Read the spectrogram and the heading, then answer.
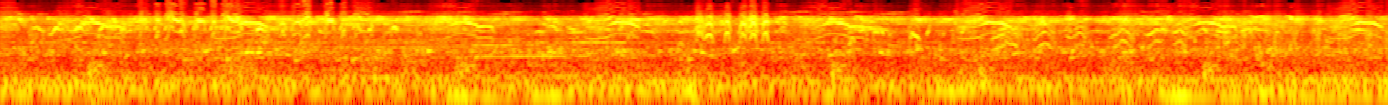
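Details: Ruby-cheeked sunbird song used as a lure therapy to get birds singing: shrill, squeaky, arching notes poured out in a dense jumble, with a few brief sharp clicks mixed in.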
